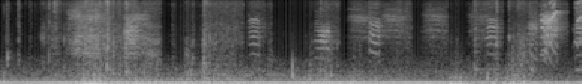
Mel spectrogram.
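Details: Newborn baby finches making soft, raspy, high chirps in irregular clusters, with a strong steady low hum throughout.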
